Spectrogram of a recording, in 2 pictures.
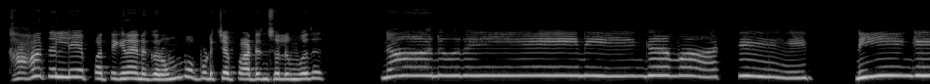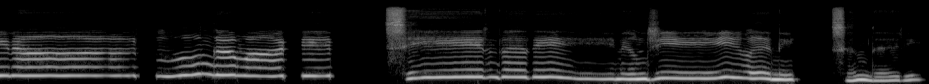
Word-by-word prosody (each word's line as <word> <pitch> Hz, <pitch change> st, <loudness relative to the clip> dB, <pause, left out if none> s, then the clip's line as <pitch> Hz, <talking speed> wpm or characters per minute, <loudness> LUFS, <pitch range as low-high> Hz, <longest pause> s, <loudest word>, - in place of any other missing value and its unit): காதல்லேயே 345 Hz, +3 st, +1 dB
பார்த்தீங்கன்னா, 270 Hz, +1 st, +1 dB
எனக்கு 240 Hz, -1 st, +2 dB
ரொம்ப 320 Hz, +8 st, -1 dB
பிடிச்ச 265 Hz, -1 st, -1 dB
பாட்டுன்னு 245 Hz, 0 st, +1 dB
சொல்லும்போது, 250 Hz, +2 st, +1 dB, 0.7 s
"நான் 405 Hz, +1 st, 0 dB
உனை 405 Hz, 0 st, -2 dB, 1.1 s
நீங்க 390 Hz, -1 st, -2 dB, 0.3 s
மாட்டேன், 350 Hz, -5 st, -2 dB, 0.5 s
நீங்கினால் 405 Hz, +1 st, +1 dB, 0.2 s
தூங்க 435 Hz, +5 st, -1 dB, 0.3 s
மாட்டேன், 395 Hz, 0 st, -1 dB, 0.7 s
சேர்ந்ததே 335 Hz, +3 st, 0 dB, 0.7 s
நம் 245 Hz, +1 st, +5 dB
ஜீவனே! 275 Hz, -3 st, +1 dB, 0.5 s
சுந்தரி" 185 Hz, 0 st, 0 dB
345 Hz, 60 wpm, -25 LUFS, 275-400 Hz, 1.1 s, நம்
